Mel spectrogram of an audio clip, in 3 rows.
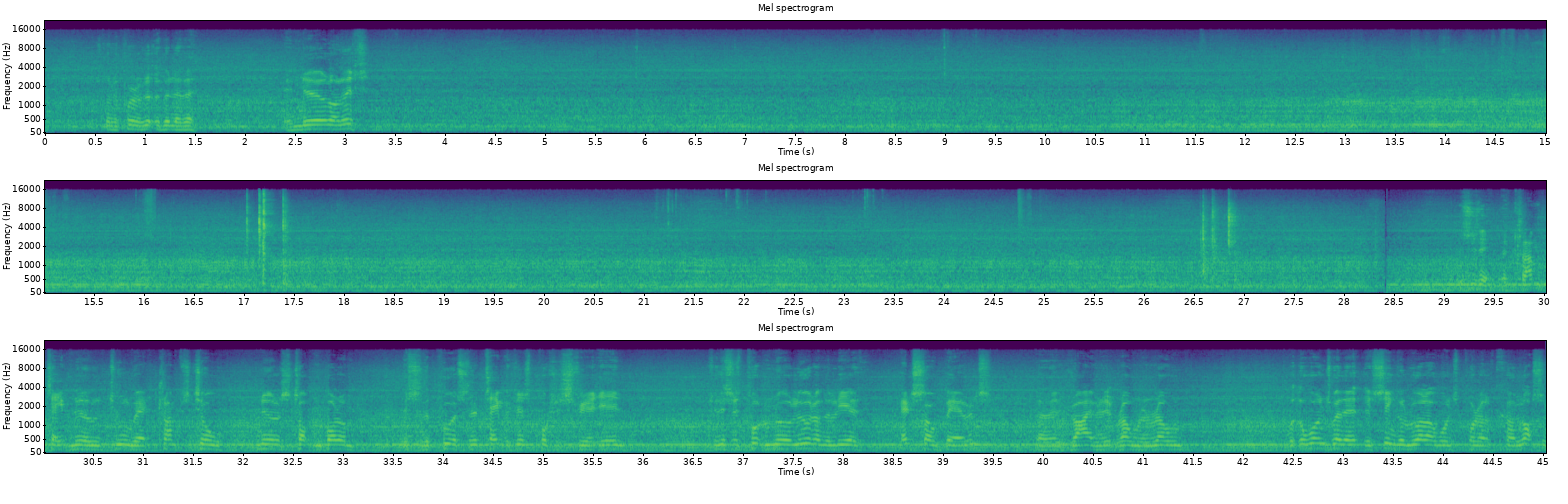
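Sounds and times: metal lathe running: 0.0s - 45.0s
sharp click: 17.0s - 17.6s.

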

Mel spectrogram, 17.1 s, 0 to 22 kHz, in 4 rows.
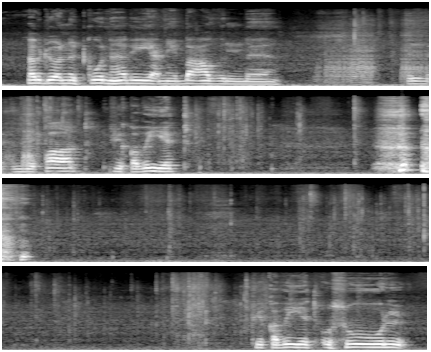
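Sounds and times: person coughing: 8.0s - 8.9s.

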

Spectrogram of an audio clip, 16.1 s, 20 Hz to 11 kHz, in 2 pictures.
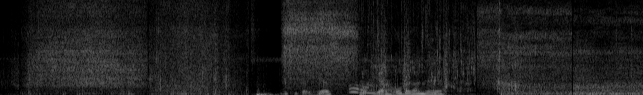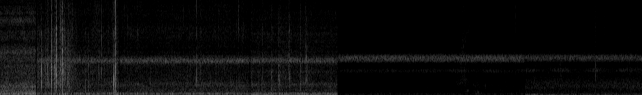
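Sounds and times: stove burner hissing: 0.3s - 2.5s, 3.5s - 4.6s, 6.0s - 12.3s
cricket trill: 5.4s - 16.0s.

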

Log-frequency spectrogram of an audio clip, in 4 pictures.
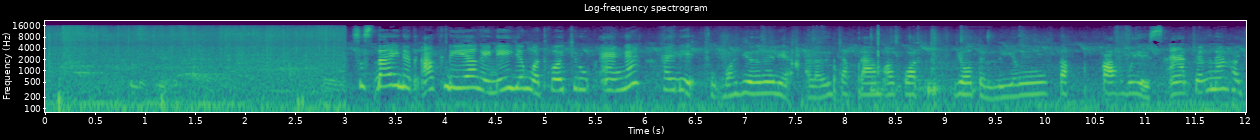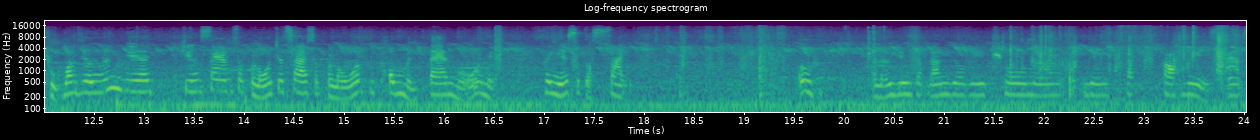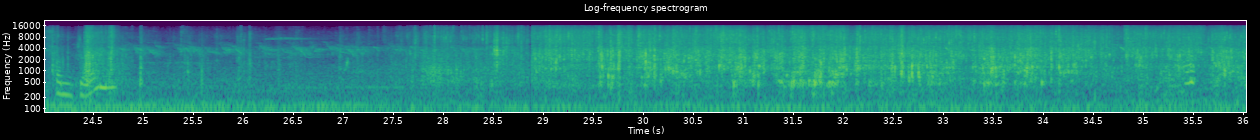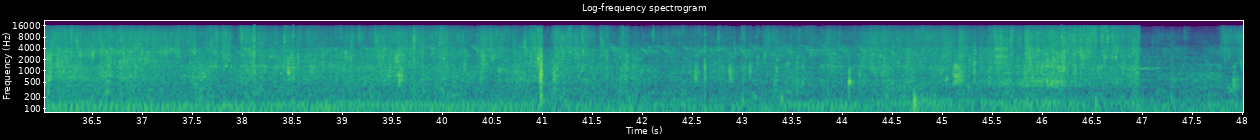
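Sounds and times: hose water spraying and splashing: 0.0s - 3.1s, 27.5s - 47.0s.

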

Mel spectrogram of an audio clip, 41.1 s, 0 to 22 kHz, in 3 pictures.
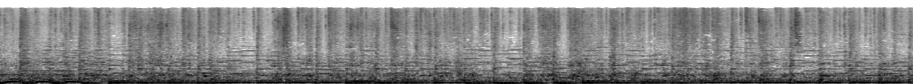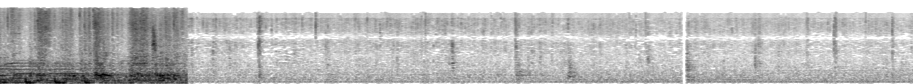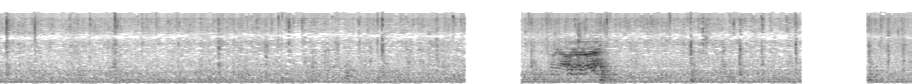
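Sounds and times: sea water rushing: 0.0s - 16.8s
wind: 15.1s - 34.4s, 35.3s - 39.5s.

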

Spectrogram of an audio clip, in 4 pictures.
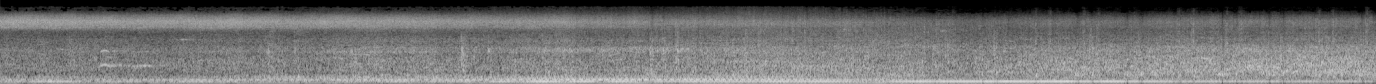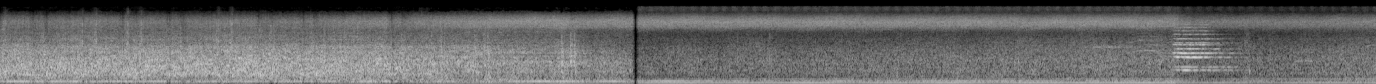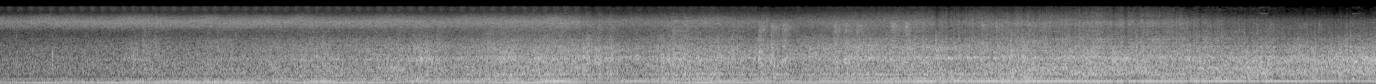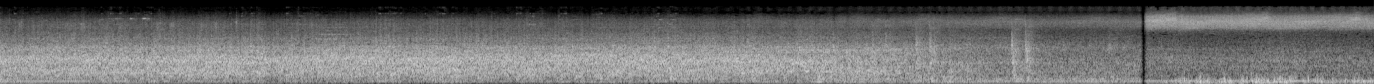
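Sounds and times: miniature train rolling on track: 0.0s - 55.0s
train horn toot: 0.9s - 2.2s, 24.6s - 26.5s.

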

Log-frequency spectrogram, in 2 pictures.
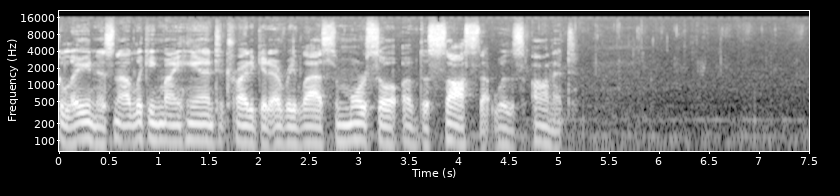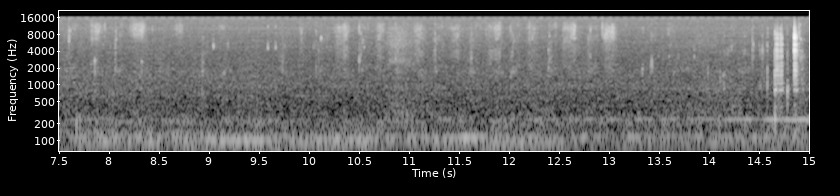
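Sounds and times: low steady hum: 0.0s - 15.0s
cat tongue licking: 5.1s - 14.6s.

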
